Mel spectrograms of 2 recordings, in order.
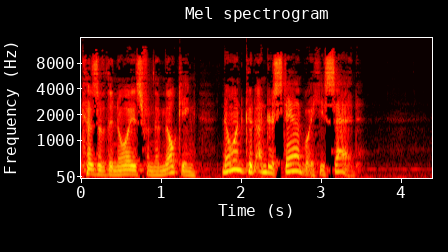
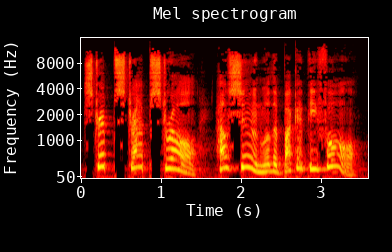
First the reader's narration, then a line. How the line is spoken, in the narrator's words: he cried out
